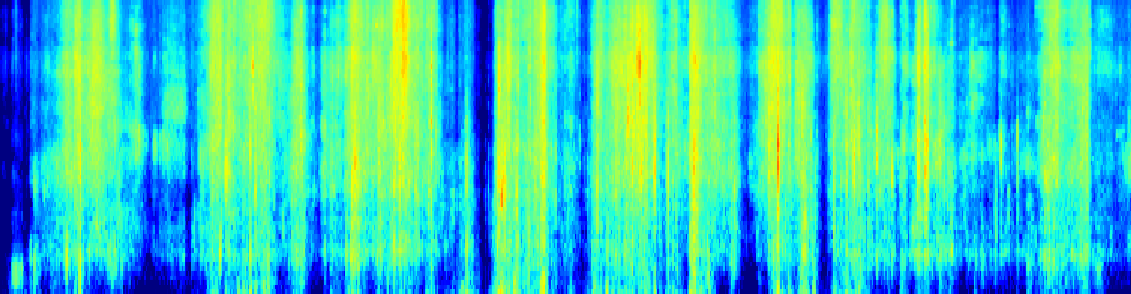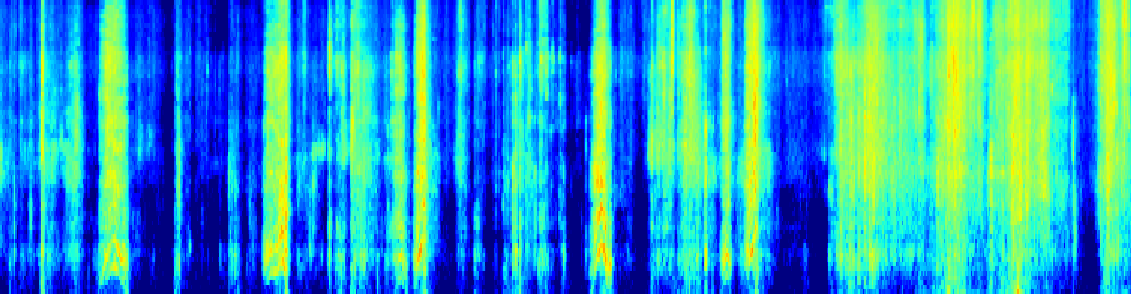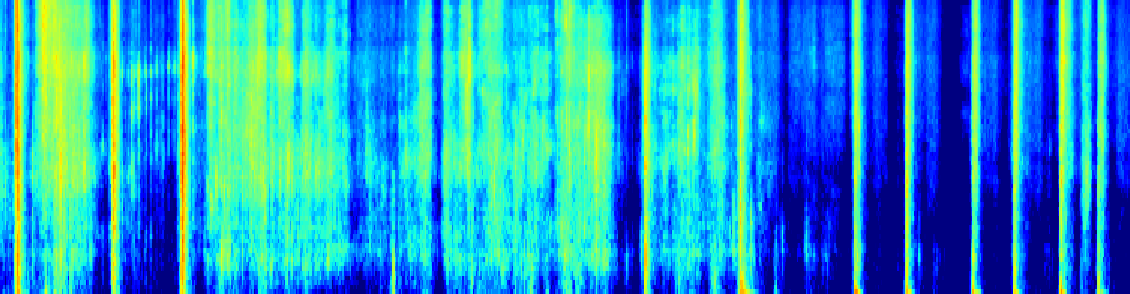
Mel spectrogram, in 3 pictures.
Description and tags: me playing with and unzipping a woven nylon bag(at least i think its nylon). i unzip and zip the bag a few times in this sound. this was recorded at my desk.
